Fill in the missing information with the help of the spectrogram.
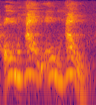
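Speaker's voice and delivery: high, alarmed mom voice; mama protesting. Retold or imitated. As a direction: play the panicked mother. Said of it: "so why the mama, like".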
